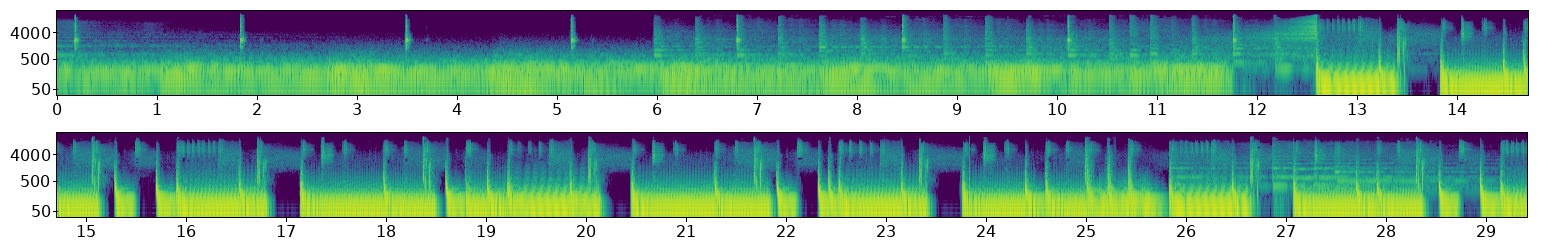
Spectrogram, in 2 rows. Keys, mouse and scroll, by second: 14.7 right click, 15.9 click, 19.1-21.1 scroll down 1, 21.1 click, 24.4 Delete, 27.5-29.0 scroll up 1, 29.0 click.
